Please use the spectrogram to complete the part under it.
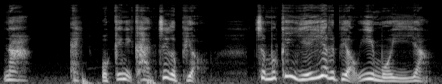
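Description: A woman's voice: medium pitch, big pitch swings, fairly quick, warm tone, breathy edge, dry recording. A woman voicing a playful young man talking to his girlfriend. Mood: puzzled.

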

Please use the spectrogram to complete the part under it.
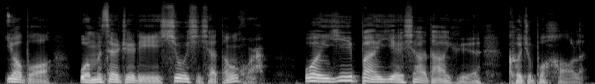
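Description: A man reading the lines of an excited teenage boy who stammers when flustered in a storybook tale. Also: lowish voice, moderate pace. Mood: eager.

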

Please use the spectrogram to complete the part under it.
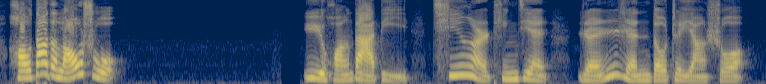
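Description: Slow, expressive woman storyteller. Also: on the low side. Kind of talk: children's story reading.

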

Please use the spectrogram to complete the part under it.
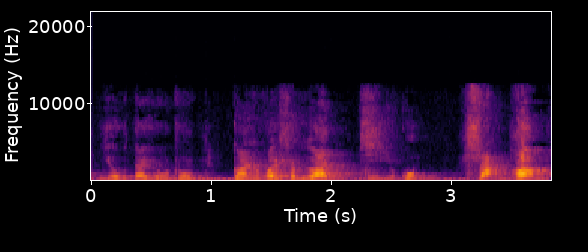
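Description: A woman's voice: sits high, sing-song, unhurried, a bit bright, heavily acted. A woman with a Henan accent voicing a blunt, hot-tempered middle-aged boatman who scolds and urges hard. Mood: scolding. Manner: scolding, emphatic.

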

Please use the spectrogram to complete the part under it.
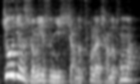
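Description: A man's voice: sits high, wildly swooping pitch, very fast, fairly bright tone. A man reading a classic novel aloud to his daughter and explaining it, often asking "isn't it?". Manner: keeps asking rhetorical "isn't it?".

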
